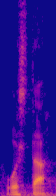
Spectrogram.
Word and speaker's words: Worcester: Worcester. Say it right. Worcester.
